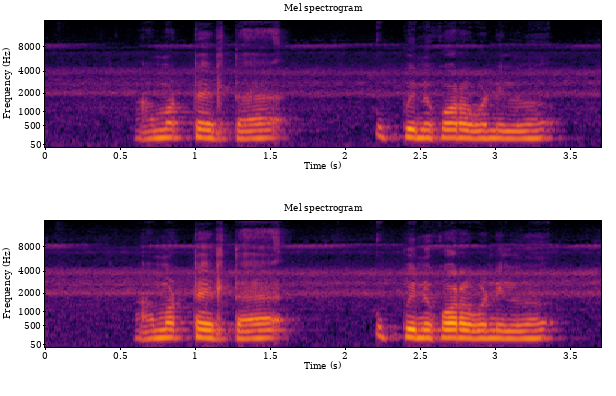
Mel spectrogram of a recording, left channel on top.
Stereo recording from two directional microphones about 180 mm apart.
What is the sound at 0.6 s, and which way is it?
Speech, centre (ahead or behind).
